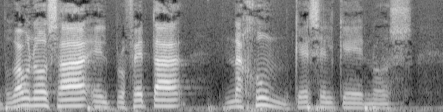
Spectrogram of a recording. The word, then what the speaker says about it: Nahum: Y el nombre de Nahum, su pronunciación hebraica es Nahum. Realmente la letra que está aquí es Het, no es He, es Het, y es Nahum, ¿okay?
